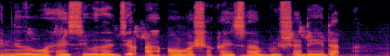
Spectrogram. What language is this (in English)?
Somali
